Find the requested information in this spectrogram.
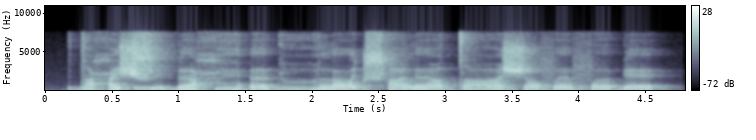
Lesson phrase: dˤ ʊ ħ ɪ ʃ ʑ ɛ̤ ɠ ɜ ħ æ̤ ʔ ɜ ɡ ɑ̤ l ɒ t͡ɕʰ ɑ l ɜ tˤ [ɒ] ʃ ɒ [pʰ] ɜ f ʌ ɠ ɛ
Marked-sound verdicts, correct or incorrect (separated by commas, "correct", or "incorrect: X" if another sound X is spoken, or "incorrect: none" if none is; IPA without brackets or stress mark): incorrect: ɑ, incorrect: f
